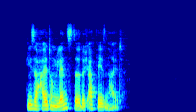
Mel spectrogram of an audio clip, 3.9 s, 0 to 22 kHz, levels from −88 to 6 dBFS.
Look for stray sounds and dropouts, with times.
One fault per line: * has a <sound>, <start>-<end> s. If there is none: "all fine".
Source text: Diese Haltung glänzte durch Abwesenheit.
all fine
